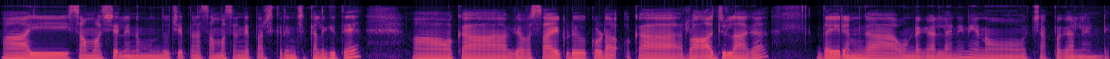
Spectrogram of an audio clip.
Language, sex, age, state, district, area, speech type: Telugu, male, 60+, Andhra Pradesh, Kakinada, urban, spontaneous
